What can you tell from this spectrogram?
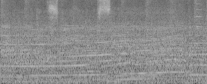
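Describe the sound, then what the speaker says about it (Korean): A race car engine in a sim racing game revs loudly, pitch climbing and falling through gear changes, with brief tire squeals over the roar. "솟구치는 엔진 음색이 참 좋네요."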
